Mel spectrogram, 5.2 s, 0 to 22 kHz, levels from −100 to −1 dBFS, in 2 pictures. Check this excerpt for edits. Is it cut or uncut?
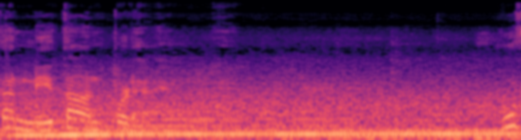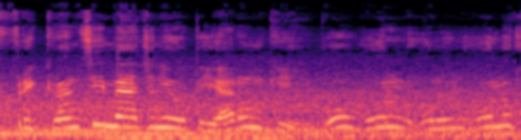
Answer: uncut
